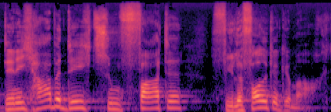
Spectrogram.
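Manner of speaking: scripture reading. Acted. Reads God's renaming of Abraham.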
